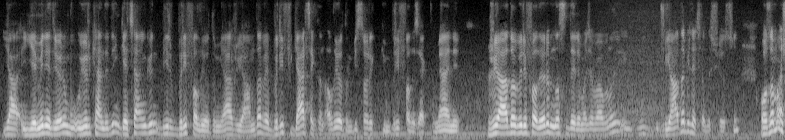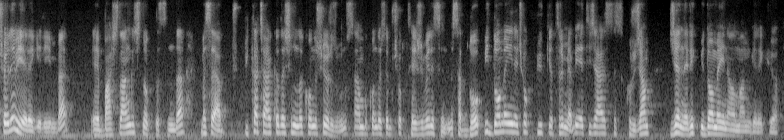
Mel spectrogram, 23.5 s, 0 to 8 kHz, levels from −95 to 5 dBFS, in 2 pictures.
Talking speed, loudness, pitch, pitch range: 185 wpm, -19 LUFS, 140 Hz, 120-155 Hz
